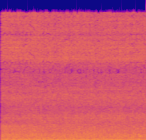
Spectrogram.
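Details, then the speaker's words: Home AC condenser fan after oiling the dry, squeaky motor bearings and cleaning the coil; smooth, steady whoosh and even motor hum with no squeak or scrape, quieter than ever. "okay she's back up and running and that's about as quiet as I've heard it"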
